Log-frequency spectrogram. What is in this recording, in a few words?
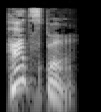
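"hotspur", British English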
